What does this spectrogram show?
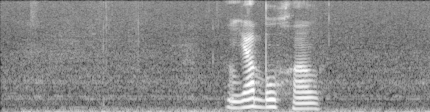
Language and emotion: Russian, sad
